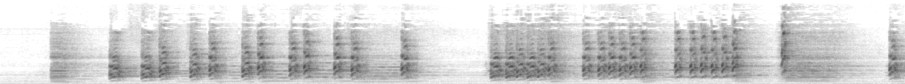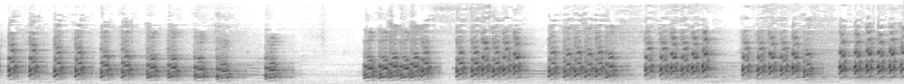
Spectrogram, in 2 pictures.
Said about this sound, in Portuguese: porque não existe nenhuma versão melhor do hino nacional do que um cachorro latindo o ritmo da música.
